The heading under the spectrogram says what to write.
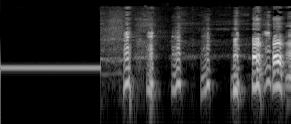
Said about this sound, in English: I usually say the name of the movie, so Steven has at least one beep.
